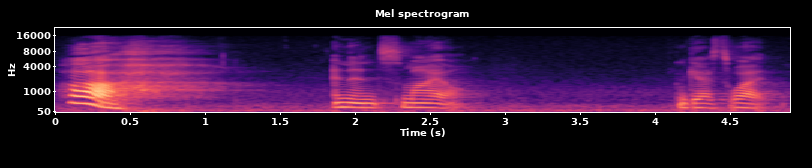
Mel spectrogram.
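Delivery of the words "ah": loud, higher open ah sigh. Shown as a demonstration. Teacher leading the class in a loud sigh. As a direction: let out a big releasing sigh. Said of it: "Just let out that sigh".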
